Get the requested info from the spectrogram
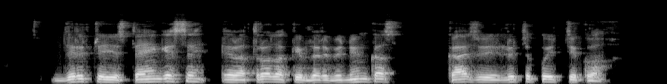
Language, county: Lithuanian, Šiauliai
